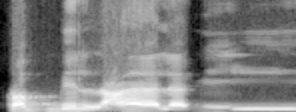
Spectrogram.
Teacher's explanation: mimnya gunah, ya-nya jangan gunah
